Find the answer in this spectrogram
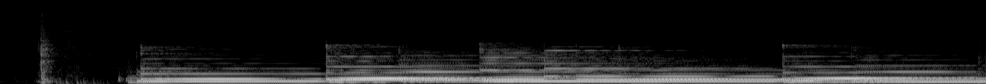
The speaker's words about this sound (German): Das scheint ein Ping-Pong-Delay zu sein. Jawohl. Und jetzt haben wir auch noch Reverb.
